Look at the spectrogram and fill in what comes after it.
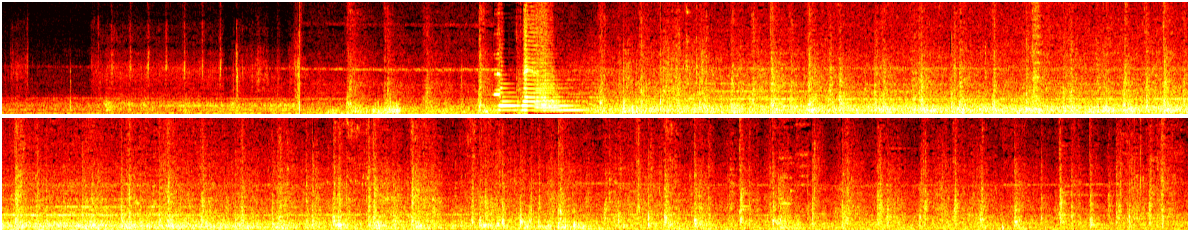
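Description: Diesel freight train with several locomotives approaching and passing close by: a short horn blast about six seconds in, then the running locomotives and a steady clatter of clicks from wheels over the rails as the hopper wagons roll past.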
